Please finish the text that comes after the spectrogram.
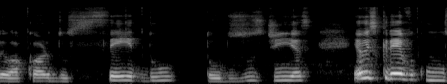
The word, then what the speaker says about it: dia: Ela vai ter um som mais parecido com o inglês D, né? Então eu normalmente digo dia. Que dia é hoje? Dia. Então é um D mais próximo do som no inglês. Algumas regiões do Brasil, principalmente, por exemplo, próximo de onde eu vivo aqui, no estado de São Paulo, as cidades de Taquaritinga, né? A região ali de São José do Rio Preto, eles costumam dizer dia, tá?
